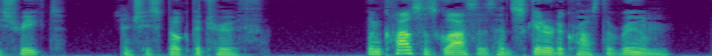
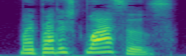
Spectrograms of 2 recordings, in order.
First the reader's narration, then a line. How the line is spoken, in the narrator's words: Violet cried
